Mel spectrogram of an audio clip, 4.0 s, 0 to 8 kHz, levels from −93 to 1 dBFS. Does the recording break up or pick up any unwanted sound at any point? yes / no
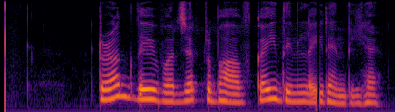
yes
